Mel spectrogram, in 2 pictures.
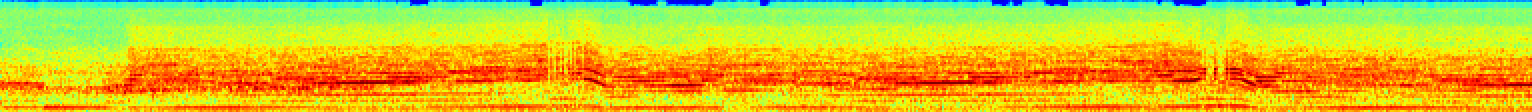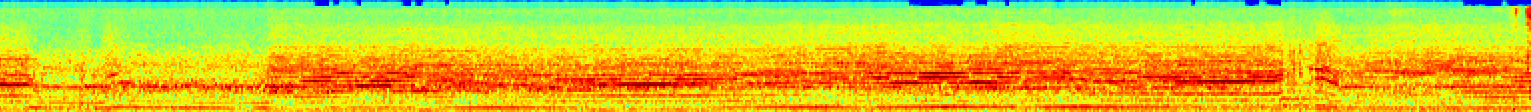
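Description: Mazda race car engine at Spa in iRacing, a steady loud drone sustained for the whole stretch, with pitch climbing through each gear and dropping sharply at several shifts.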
